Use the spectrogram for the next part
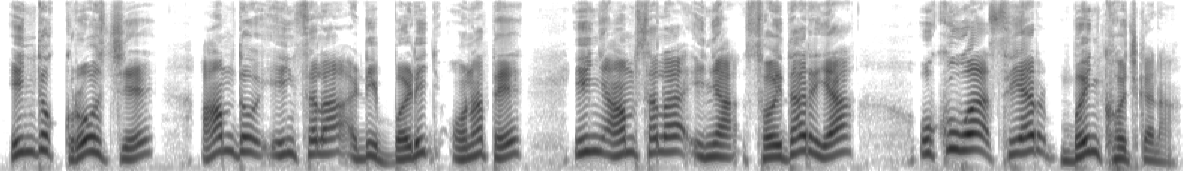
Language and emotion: Santali, angry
